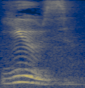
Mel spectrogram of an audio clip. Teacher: Even though this is an S, I see an S, the reality is as a verb, use is more like a Z sound. So it vibrates, meaning if it vibrates, I need to use the D sound.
